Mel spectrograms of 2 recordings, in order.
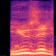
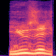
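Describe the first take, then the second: The two takes are said the same way.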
